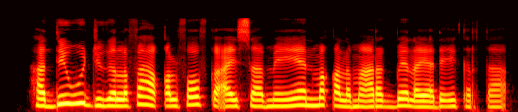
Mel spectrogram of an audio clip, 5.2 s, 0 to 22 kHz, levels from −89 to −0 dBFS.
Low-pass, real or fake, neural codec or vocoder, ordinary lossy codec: 10.8 kHz; real; none; none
